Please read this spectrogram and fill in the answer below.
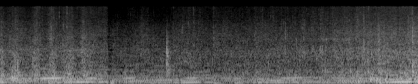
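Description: Jeep Wrangler Rubicon's engine running under load, its pitch shifting as the throttle changes, while the mud-tyres churn through mud and water.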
